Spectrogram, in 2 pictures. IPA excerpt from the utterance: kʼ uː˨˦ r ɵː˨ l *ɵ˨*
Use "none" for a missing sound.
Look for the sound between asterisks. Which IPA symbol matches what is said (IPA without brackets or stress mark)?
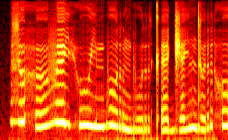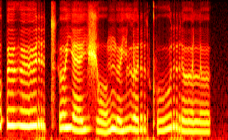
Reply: ɵ˨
